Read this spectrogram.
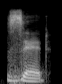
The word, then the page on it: Z: Indian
